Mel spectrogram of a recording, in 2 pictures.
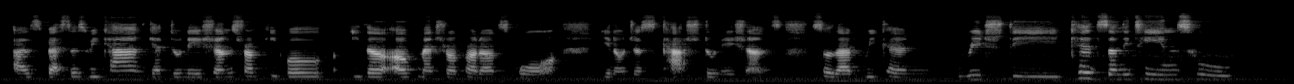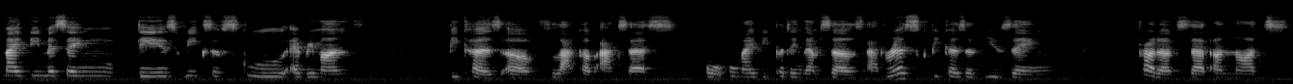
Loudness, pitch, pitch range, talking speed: -29 LUFS, 185 Hz, 170-220 Hz, 135 wpm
